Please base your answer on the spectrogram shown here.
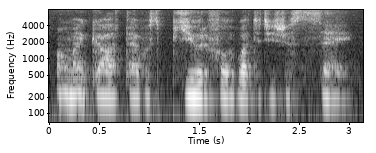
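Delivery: hushed, breathless amazement; awed whisper. Retold or imitated. Nick reacting to Monroe's proverb, in an awed whisper. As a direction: whisper it like you've heard poetry.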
